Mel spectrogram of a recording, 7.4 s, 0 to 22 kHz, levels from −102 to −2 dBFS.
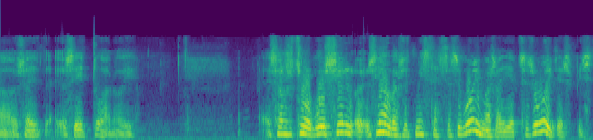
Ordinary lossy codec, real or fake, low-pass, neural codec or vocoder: AAC, 32 kbps; real; 7.2 kHz; none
